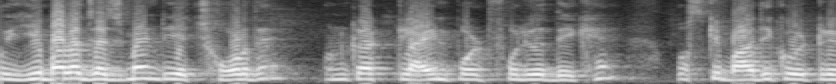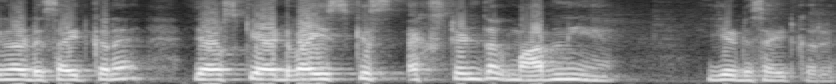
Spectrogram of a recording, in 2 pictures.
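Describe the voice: With a high pitch and a slightly mellow tone, a man reads at a fairly quick pace with few pauses and fairly even intonation.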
